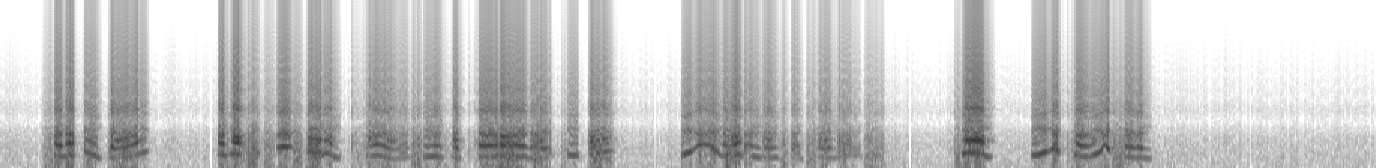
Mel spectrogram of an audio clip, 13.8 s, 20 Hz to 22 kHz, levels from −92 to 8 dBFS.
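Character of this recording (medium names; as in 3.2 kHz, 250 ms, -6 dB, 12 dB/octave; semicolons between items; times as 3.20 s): a quantiser's noise floor 10-bit, dither triangular; tremolo saw down 1.8 Hz, depth 30%; aliases and images of a low sample rate 1.2 kHz, jitter 20%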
